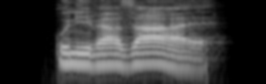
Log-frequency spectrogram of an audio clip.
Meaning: universal
- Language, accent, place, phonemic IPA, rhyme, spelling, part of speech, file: German, Germany, Berlin, /univɛʁˈzaːl/, -aːl, universal, adjective, De-universal.ogg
